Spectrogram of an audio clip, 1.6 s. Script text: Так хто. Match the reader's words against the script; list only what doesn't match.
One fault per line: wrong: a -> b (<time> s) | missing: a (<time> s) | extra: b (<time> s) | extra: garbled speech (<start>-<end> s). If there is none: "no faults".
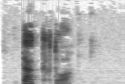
no faults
